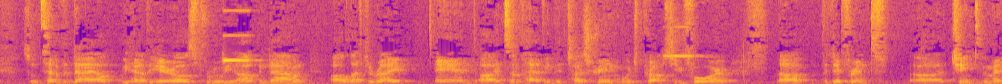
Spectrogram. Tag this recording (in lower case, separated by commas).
speech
